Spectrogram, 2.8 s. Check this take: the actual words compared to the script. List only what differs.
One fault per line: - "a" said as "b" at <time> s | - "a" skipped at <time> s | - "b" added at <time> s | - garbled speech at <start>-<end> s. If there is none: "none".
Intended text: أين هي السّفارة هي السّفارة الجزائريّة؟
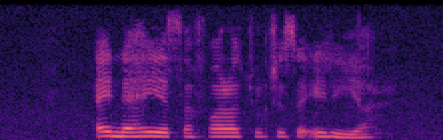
- "هي السّفارة" skipped at 1.5 s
